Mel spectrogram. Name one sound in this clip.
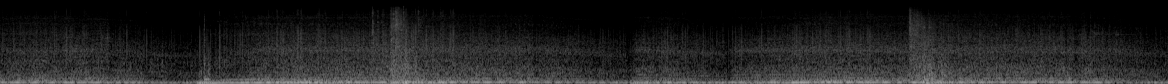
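A truck engine rumbles low and revs unevenly.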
